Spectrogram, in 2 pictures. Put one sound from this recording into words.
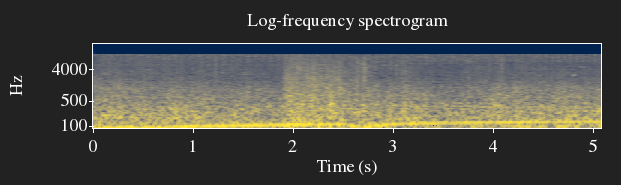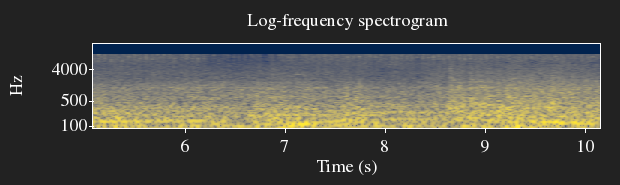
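An engine hums steadily as a van drives over rough ground.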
